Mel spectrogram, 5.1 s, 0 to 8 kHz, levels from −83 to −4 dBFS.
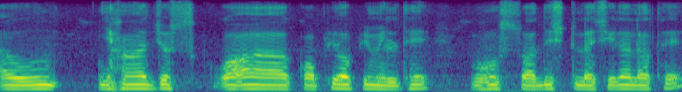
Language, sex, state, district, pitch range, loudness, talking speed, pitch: Chhattisgarhi, male, Chhattisgarh, Rajnandgaon, 115-130 Hz, -16 LUFS, 150 wpm, 125 Hz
